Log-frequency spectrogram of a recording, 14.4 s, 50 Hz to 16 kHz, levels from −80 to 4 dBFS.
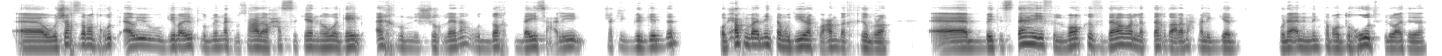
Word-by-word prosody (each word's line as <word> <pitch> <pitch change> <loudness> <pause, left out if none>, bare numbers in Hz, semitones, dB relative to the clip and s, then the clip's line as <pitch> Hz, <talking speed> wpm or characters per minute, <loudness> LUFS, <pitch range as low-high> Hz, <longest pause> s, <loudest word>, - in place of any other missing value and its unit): آآ، 120 0 +4
والشخص 125 +10 +1
ده 165 - +3
مضغوط 160 0 -3
أوي 155 +2 +3
وجِه 135 -1 -5
بقى 140 0 +2
يطلب 130 -5 -7
منّك 130 0 -5
مساعدة، 125 +3 +1
وحس 130 +2 -4
كده 135 +1 -1
إنه 125 -1 -6
هو 130 +1 0
جايب 130 +3 -1
آخره 130 - -2
من 120 0 -14
الشُغلانة 125 +8 -5
والضغط 125 +2 -4
دايس 125 +3 0
عليه 130 +2 -5 0.2
بشكل 125 +1 -14
كبير 120 +2 -4
جدًا، 135 +9 -3 0.4
وبحكم 185 -1 +4
بقى 165 -1 +6
إن 160 - -5
أنت 165 -3 -1
مديرك 135 0 +1
وعندك 120 +1 -1
خبرة، 110 -4 -3 0.4
آآ، 115 +1 +8
بتستهيف 130 +8 +1
الموقِف 140 +2 0
ده 140 +8 +5
والّا 165 -4 +1
بتاخده 135 0 -1
على 115 - +3
مَحمل 120 +1 -7
الجد، 115 0 -3 0.4
بناءً 125 +2 +4
إن 125 -1 -3
أنت 130 0 -7
مضغوط 130 +6 +2
في - - -30
الوقت 115 -1 0
ده؟ 110 +1 -4
130 Hz, 195 wpm, -25 LUFS, 120-140 Hz, 0.4 s, آآ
